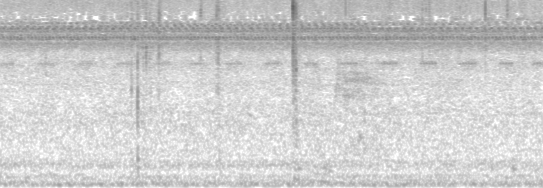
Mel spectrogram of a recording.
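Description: Honeybees buzz steadily around a beekeeper's veil while a Layens hive is opened for inspection, a dense, agitated drone with a few faint clicks and no voices.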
